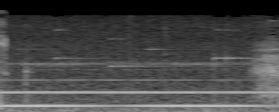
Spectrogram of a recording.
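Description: A singing bowl's tone held steady as a background drone, with a few faint, brief high tones over it.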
